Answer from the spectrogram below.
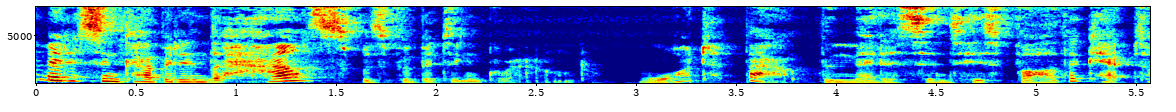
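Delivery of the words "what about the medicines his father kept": soft unvoiced whisper. A narrator's reading. Narrator hints at George's sly plan, whispered. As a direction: let the secret slip out in a whisper.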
